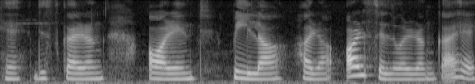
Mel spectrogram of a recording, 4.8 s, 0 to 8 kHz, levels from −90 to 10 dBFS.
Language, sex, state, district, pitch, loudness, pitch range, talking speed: Hindi, female, Jharkhand, Garhwa, 205 Hz, -21 LUFS, 195-215 Hz, 140 wpm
